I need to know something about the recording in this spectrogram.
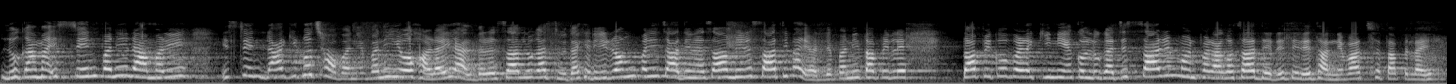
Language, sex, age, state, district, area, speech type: Nepali, female, 18-30, West Bengal, Darjeeling, rural, spontaneous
